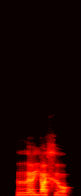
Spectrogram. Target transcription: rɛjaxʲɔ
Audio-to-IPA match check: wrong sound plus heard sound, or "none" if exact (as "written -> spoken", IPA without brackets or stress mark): none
